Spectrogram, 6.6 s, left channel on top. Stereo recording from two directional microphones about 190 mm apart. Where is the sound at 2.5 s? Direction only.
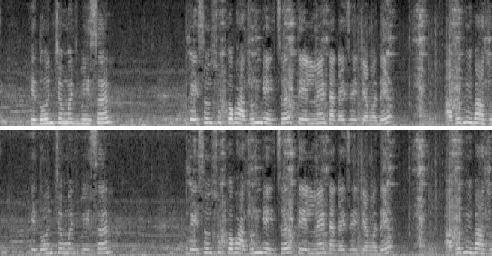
35° left (ahead or behind).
